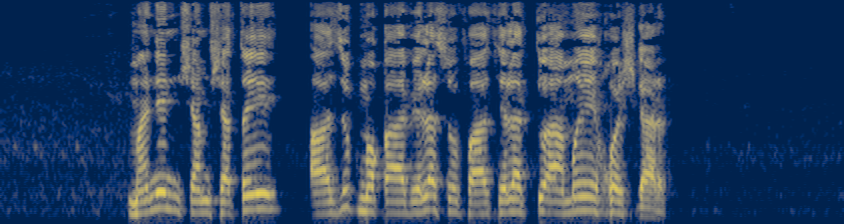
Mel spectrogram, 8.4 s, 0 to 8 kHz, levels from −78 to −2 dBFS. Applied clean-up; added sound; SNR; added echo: none; none; none; none.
